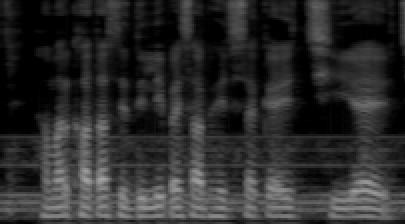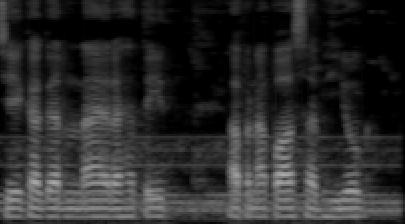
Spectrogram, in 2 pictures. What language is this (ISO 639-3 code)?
mag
